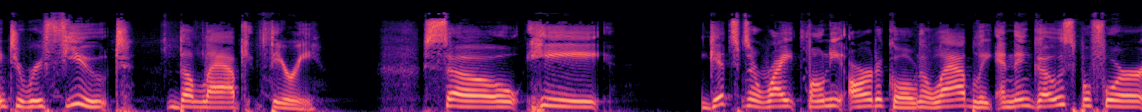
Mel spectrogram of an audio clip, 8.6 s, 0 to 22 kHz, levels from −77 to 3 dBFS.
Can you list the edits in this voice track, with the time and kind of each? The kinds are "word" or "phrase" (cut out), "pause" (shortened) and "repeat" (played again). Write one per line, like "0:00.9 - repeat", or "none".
0:01.2 - word
0:01.8 - word
0:05.6 - word
0:06.0 - word
0:06.9 - word
0:07.4 - word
